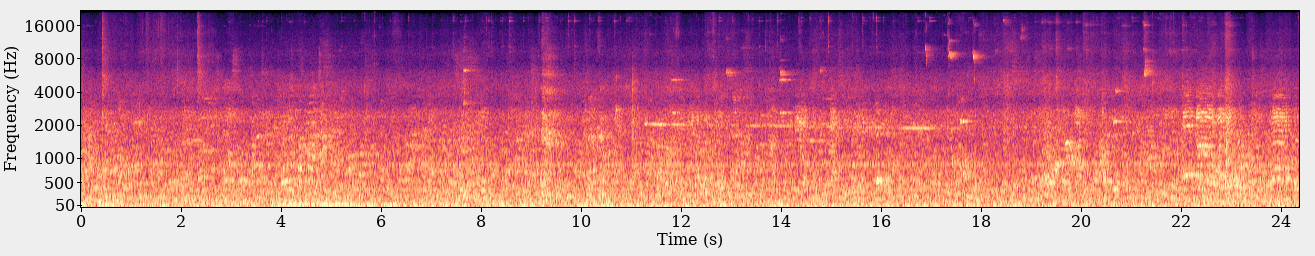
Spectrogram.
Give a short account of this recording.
In the station hall, Binaural recordings, Sony PCM D50 + Soundman OKM II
